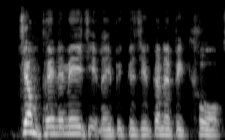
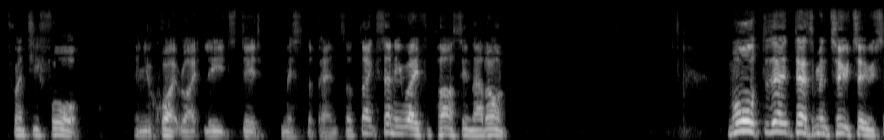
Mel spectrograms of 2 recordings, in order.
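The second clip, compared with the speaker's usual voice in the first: ordinary talk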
